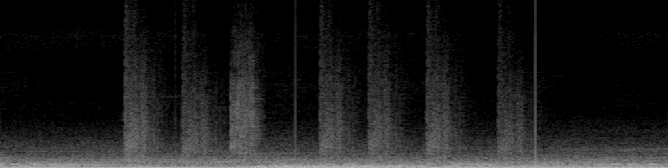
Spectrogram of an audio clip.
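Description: Footsteps fall at an even pace.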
